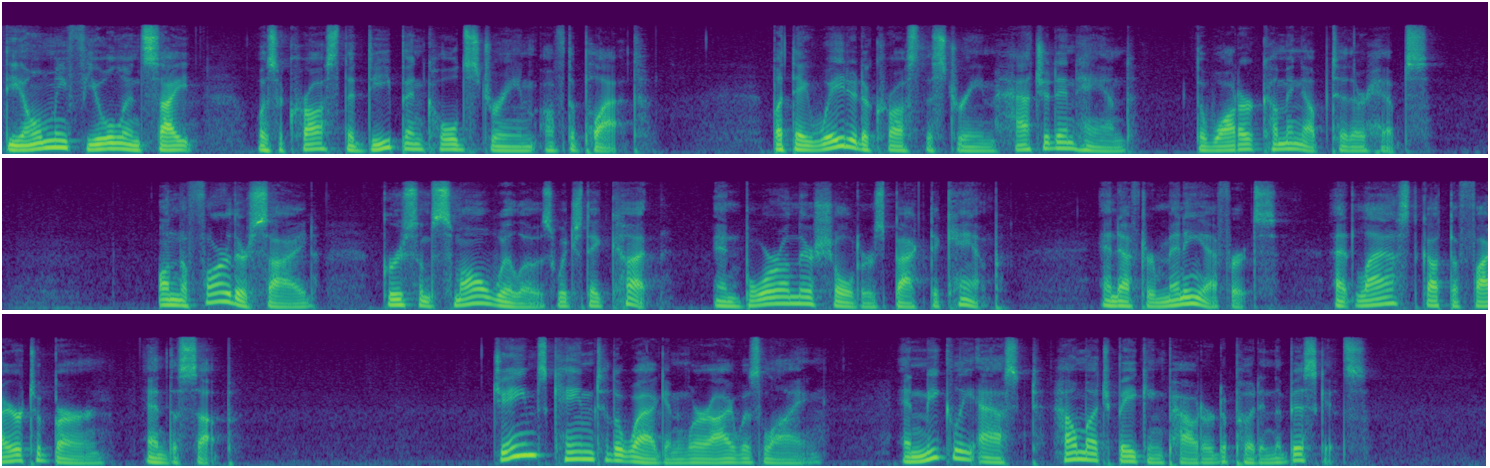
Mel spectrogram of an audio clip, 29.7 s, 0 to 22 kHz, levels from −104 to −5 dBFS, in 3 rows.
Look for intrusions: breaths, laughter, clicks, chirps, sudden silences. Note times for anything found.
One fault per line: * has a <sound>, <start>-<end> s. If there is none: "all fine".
all fine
